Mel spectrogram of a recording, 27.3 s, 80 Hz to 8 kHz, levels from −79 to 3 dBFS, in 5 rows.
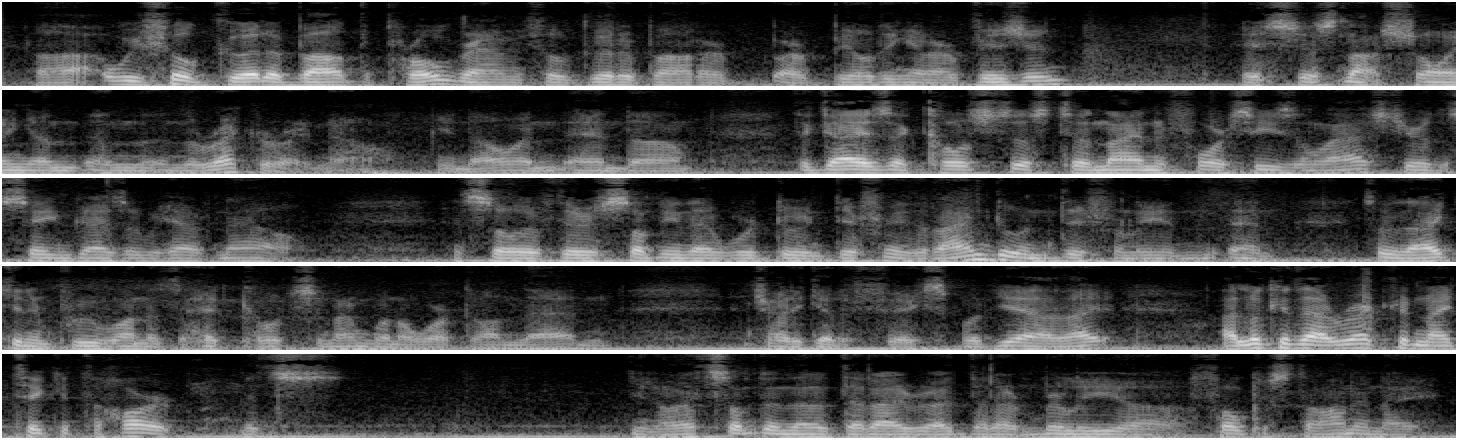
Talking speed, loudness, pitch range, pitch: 270 wpm, -20 LUFS, 105-125 Hz, 115 Hz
